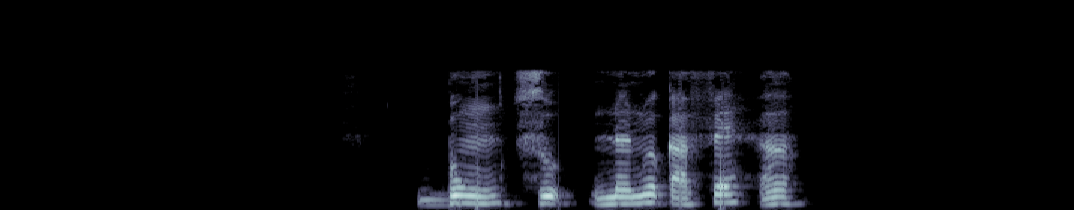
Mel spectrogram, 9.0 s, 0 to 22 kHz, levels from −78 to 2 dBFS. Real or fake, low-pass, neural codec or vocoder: real; 5.4 kHz; none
